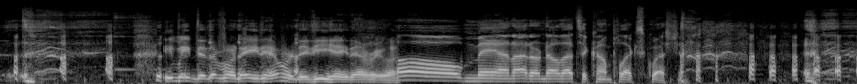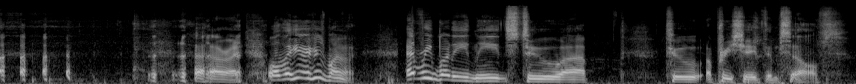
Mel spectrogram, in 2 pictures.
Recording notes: LIVE at The Warehouse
